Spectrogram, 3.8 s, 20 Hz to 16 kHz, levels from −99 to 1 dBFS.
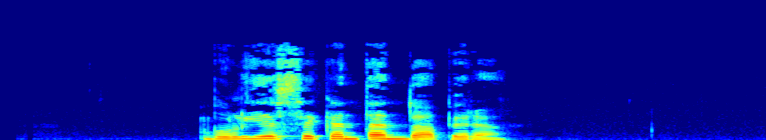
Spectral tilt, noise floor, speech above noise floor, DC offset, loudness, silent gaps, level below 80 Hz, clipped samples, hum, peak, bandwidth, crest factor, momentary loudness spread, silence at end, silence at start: -6 dB/octave; -85 dBFS; 59 dB; under 0.1%; -26 LUFS; none; -82 dBFS; under 0.1%; none; -8 dBFS; 11 kHz; 20 dB; 13 LU; 1.3 s; 1 s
